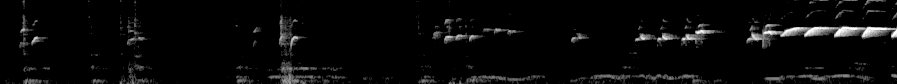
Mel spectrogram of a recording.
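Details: Canary giving scattered short chirps and clicks with quiet gaps, building near the end into a run of repeated bright rising notes.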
